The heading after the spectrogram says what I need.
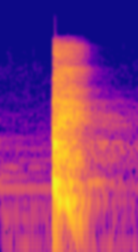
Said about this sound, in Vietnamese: chị ta đẳng hắng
